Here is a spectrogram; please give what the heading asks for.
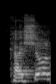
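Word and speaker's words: caxon: spanish put it in the drawer kid so kashon is spelled c-a-x-o-n so we pronounce the x as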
